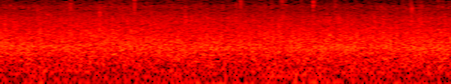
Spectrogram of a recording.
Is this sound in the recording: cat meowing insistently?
no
